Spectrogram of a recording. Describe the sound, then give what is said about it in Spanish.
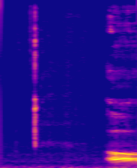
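Car engine vibrations rumble inside a car, a steady low droning hum that holds level throughout, with a voice beginning over it near the end. “oigáis esas vibraciones y que oigáis todas estas molestias que provoca el motor del coche.”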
